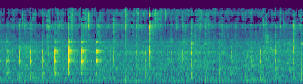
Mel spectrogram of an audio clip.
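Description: A silicone spatula scraping and knocking against a glass mixing bowl as soft bread dough is worked out of it: a quick run of light clicks, some with a brief ring, in the first two seconds, then only faint ticks.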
